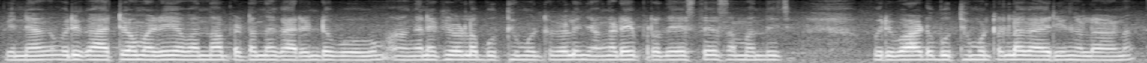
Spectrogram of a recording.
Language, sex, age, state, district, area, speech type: Malayalam, female, 60+, Kerala, Kollam, rural, spontaneous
